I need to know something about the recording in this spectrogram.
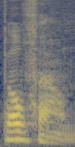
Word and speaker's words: Bellefontaine: Bell Fountain. We were saying Bellefontaine, all French.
